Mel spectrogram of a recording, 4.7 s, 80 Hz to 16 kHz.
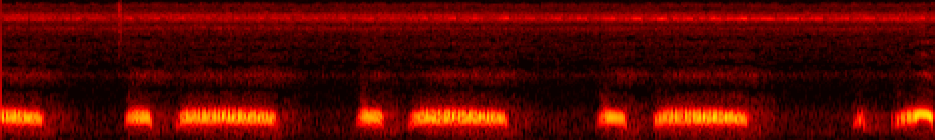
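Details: Spotted dove answering a decoy during trapping, giving low, hoarse coos: a short note followed by a longer drawn-out coo, repeated about every 1.2 seconds, in a quiet setting.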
